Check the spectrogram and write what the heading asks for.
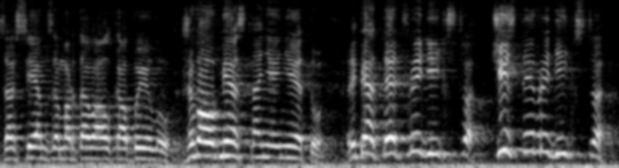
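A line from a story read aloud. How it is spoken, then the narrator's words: Heated young man shouting. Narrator (Russian): запальчиво закричал кто-то из молодых шахтеров-комсомольцев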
